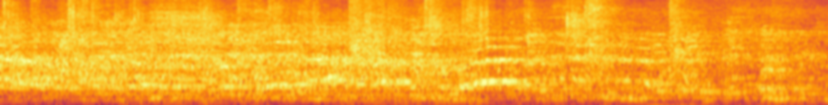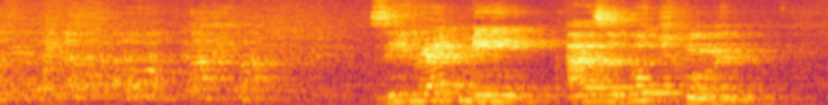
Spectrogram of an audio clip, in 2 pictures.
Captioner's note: applause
